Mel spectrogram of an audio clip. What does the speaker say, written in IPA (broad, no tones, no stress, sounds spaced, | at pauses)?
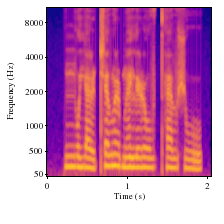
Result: ɲ o j æ ɭ cʰ ɛ v ə̃ ɭ b ɛ̃ lʲ ə ɭ o v t̪ʰ æ v ʃ u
